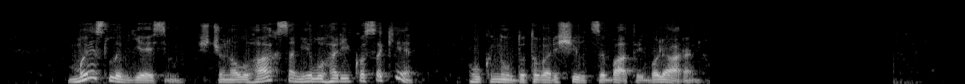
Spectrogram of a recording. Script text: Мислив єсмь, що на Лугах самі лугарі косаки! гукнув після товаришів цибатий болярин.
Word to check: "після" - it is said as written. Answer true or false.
false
